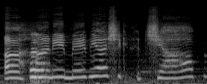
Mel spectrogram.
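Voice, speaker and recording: A man's voice: very high voice, steady tone, normal speed, over music, voice pushed up. A man voicing a timid, eager housewife from olden times in a comedy skit. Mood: meek, hopeful.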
